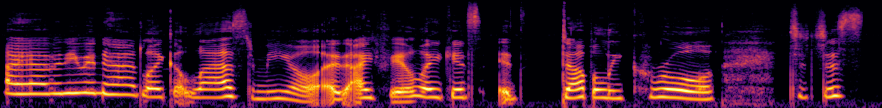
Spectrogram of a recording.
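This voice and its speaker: A woman's voice: high voice, a little slow, no room sound. A woman playing a playful, nervous young woman in an intimate romantic audio roleplay, hesitant and stammering, with a teasing, giggly edge. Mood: playfully pleading. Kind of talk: intimate romantic audio roleplay, naturalistic improvised-sounding dialogue.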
